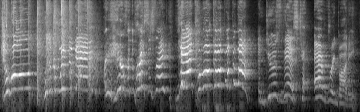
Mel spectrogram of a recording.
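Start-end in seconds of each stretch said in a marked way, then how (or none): 0.0-5.2 very high, rushed, overexcited hyped-up cheering. Retelling what a woman at the price is right said to everybody, imitating an overexcited woman. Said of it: "you got to calm down".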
